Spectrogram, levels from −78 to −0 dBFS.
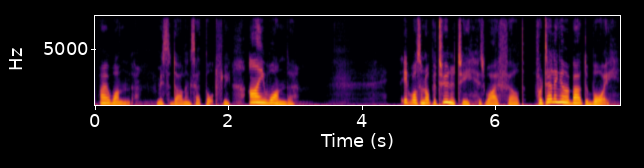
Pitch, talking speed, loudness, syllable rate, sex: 210 Hz, 160 wpm, -17 LUFS, 5.9 syllables/s, female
